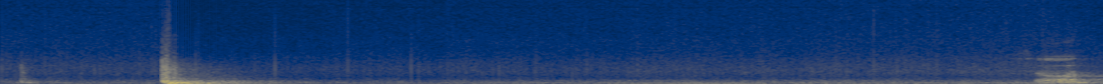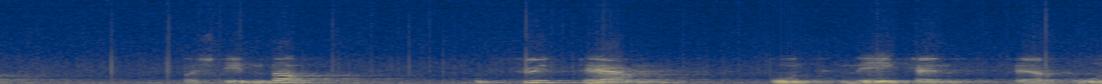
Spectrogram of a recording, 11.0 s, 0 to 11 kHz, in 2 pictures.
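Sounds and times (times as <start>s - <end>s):
hiss: 0.0s - 11.0s
lion cage door at a zoo slamming shut: 0.8s - 1.2s
speech: 5.2s - 5.6s, 6.4s - 7.2s, 7.9s - 11.0s.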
